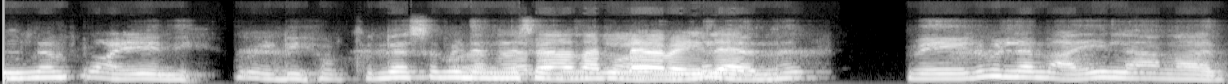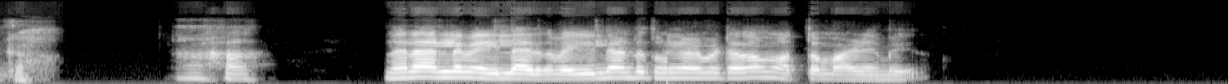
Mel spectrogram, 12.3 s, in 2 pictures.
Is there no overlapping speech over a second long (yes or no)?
no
